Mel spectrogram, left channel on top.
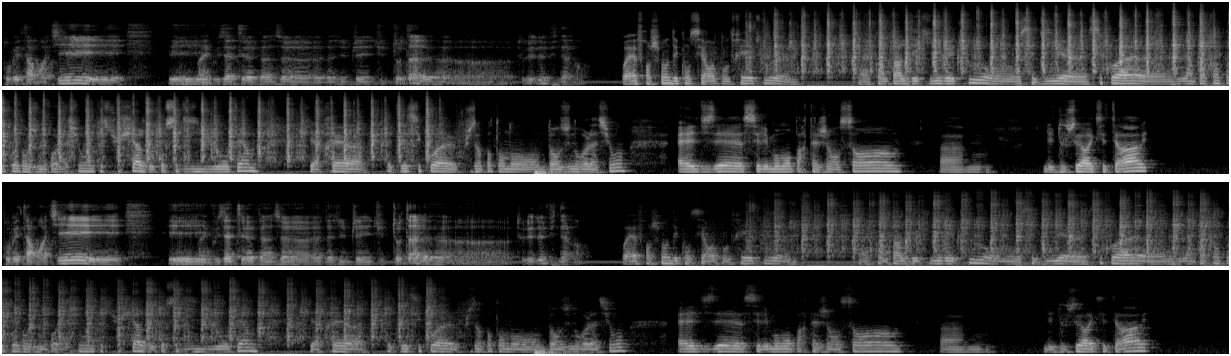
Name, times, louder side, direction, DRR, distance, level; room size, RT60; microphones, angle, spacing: voice 1, 0.0-5.8, right 2 dB, 70° right, 2.6 m, -32 dB
sound 1, 3.3-13.3, right 3 dB, 30° left, 6.2 m, -53 dB
voice 2, 6.2-8.0 8.6-21.3 21.6-22.2 22.7-23.7, left 4 dB, 75° left, 0.7 m, -29 dB
Rattle, 6.6-6.7 7.0-17.0 17.6-18.2, left 6 dB, 45° left, 1.7 m, -30 dB
14.0 x 7.4 x 2.5 m
head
